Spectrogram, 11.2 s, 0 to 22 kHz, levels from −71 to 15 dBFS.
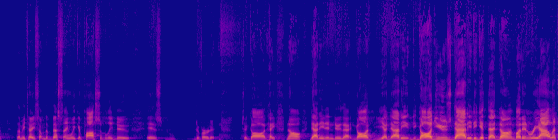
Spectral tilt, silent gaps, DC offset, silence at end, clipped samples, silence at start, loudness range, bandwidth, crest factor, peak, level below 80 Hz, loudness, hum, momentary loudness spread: -3.5 dB/octave; none; under 0.1%; 0 s; under 0.1%; 0.35 s; 12 LU; over 20 kHz; 22 dB; -4 dBFS; -80 dBFS; -23 LUFS; none; 18 LU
